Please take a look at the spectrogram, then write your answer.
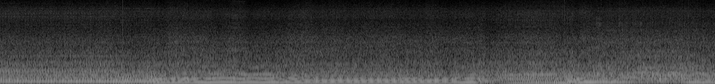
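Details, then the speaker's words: Car after TPS replacement, intake air temperature sensor unplugged, engine still a bit cold: idle rises and falls in slow surges every few seconds; owner suspects coldness, check engine light on. "Maybe it's going up and down like that because it's still a bit cold."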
